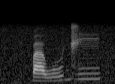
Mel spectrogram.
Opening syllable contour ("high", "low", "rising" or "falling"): low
